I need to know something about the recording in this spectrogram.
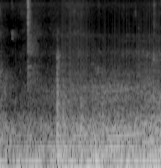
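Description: Low rumble of a car heard from inside the cabin, rising about two-thirds of a second in as the car moves off and then holding steady.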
